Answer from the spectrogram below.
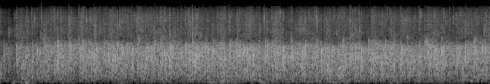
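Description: Steady, dense applause from a crowd, a continuous wash of clapping that holds at an even, fairly loud level for about five seconds with no voices over it.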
